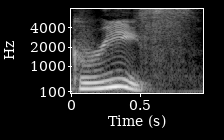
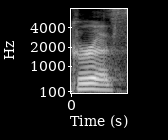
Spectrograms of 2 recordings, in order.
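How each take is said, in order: First: The name sounds like the word grease. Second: The name is said as Gris. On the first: Another person pronounced it this way. "he was calling it Grease" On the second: This is how the speaker pronounces it. "I call it Gris"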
